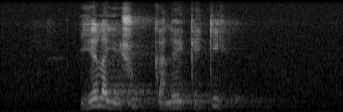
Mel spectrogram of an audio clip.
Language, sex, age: Northern Sotho, male, 35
